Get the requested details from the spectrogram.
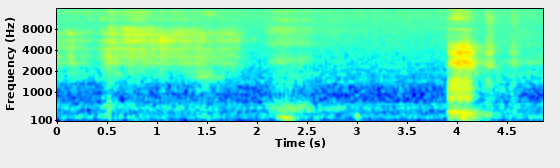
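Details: Dog snoring: soft, rough breathing noises in a quiet room, ending with one louder snorting breath.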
